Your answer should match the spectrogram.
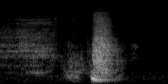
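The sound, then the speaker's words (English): A single sharp sneeze from a sick person bursts out after a breathy inhale, loud and abrupt, then fades quickly into quiet with no talking. “I apologize. I have to sneeze.”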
